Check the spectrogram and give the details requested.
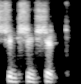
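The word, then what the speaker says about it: Chk Chk Chk: But we've got Alex G, we've got more Beck, and we've got Shook Shook Shook, or three exclamation marks. But apparently it's pronounced Shook Shook Shook.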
